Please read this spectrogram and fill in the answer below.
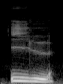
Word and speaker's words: ils: Okay, so you can notice that even if you've got this S at the end, and then here you don't have anything, well, you pronounce them the same way.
